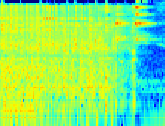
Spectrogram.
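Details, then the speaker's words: Neglected mower, primer bulb pushed a few times: rapid sharp firing for about a second and a half, then it stumbles and cuts out. Owner thinks it runs only on primer fuel and cannot draw more, suspecting a dirty carburetor. "It starts right up and then it dies, so I think it's just running off the primer fuel and it's not able to suck any up."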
